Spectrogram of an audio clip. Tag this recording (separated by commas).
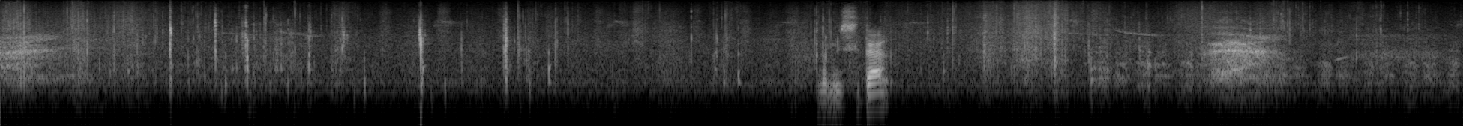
Speech, Domestic animals, Animal, Dog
